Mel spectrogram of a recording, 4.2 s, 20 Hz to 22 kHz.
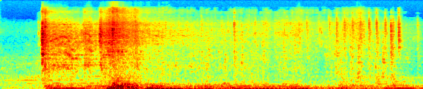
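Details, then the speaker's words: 1974 Chevy K5 Blazer full convertible, V8, sitting 9+ months, new fuel lines fitted: catches on a squirt of prime fuel, runs rough and uneven a few seconds, then sags. No fuel is drawn from the tank, so it is fuel starvation. "Okay, it'll run. If we can get it some fuel."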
